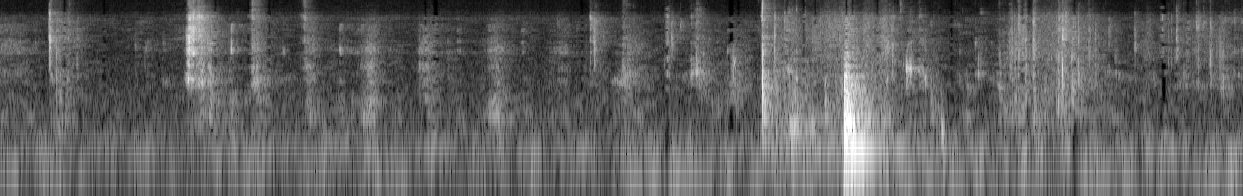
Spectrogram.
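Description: A person chewing a sandwich close to the microphone: quiet wet chewing with scattered crunches and clicks. The loudest crackles come about a second and a half in and again about six seconds in.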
